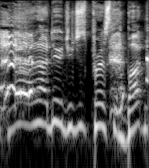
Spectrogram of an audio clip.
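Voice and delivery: laughing through the words. Retold or imitated. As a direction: crack up while you say it. Ian laughing while correcting guy.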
